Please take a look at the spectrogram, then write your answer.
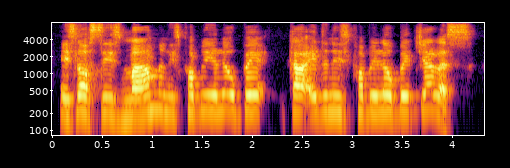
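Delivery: ordinary delivery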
